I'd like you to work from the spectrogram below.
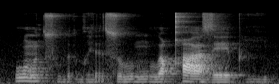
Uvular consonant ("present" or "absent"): present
